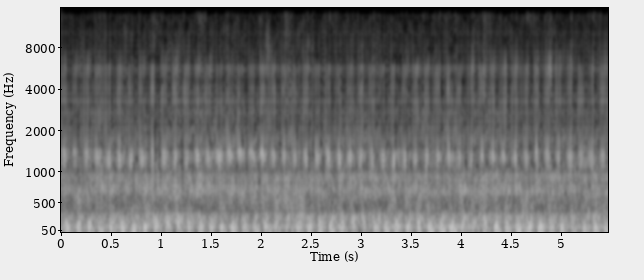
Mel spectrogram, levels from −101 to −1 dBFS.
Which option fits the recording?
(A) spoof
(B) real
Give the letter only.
A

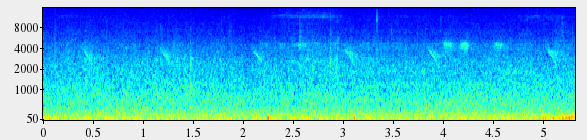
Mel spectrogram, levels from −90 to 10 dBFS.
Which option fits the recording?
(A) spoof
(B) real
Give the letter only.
A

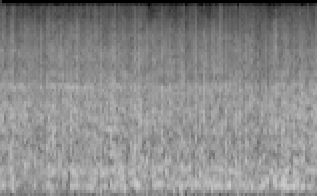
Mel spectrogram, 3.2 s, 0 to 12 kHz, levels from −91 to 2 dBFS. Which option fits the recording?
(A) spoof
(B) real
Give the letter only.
A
